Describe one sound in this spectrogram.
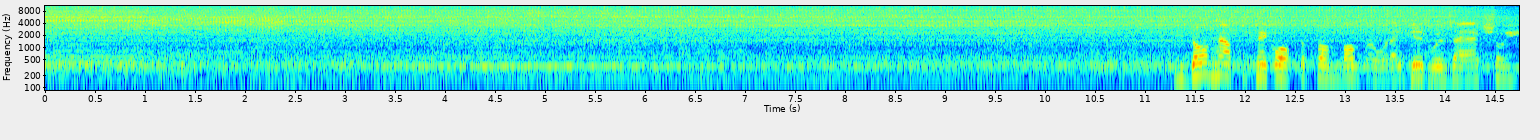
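A car engine idles with a steady hum close by.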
